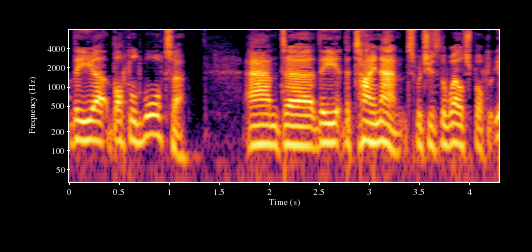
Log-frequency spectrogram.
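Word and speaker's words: Tŷ Nant: But apparently, Thai is pronounced the same as tea. Tynant.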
